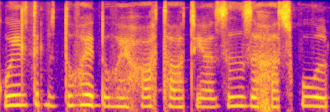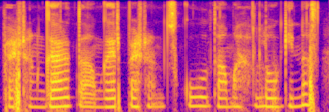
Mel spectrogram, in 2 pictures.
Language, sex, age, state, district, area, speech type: Kashmiri, female, 30-45, Jammu and Kashmir, Budgam, rural, spontaneous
